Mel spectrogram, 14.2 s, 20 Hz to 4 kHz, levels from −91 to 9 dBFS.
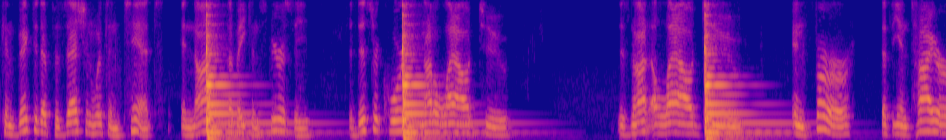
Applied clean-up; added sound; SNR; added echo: none; Bowed string instrument; -4 dB; none.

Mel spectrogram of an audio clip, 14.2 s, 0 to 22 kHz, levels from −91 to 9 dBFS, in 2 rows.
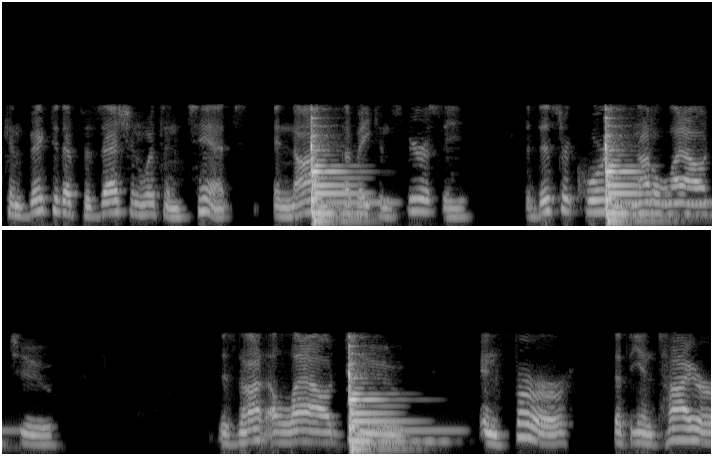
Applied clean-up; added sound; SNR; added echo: classical method Wiener filter.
